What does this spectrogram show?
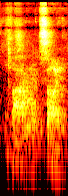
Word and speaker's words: sigh: Sigh. Yeah, don't pronounce the GH.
